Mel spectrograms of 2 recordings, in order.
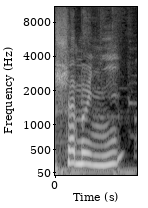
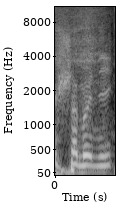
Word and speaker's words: Chamonix: Oh la preuve, on ne le prononce même pas puisqu'on dit Chamonix et pas Chamonix, que ce soit bien clair entre vous et moi.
